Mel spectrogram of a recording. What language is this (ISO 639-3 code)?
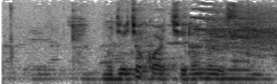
kin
